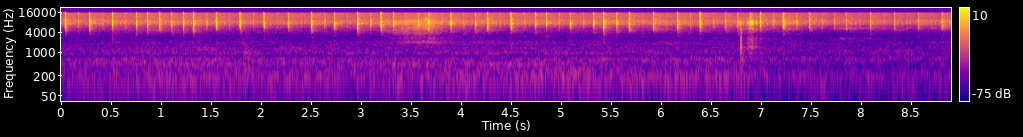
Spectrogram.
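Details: XFX ProSeries 550W Core Edition power supply: faint, sharp, fairly regular ticks, several per second, over a quiet hiss. The cause of the ticking is unclear.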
